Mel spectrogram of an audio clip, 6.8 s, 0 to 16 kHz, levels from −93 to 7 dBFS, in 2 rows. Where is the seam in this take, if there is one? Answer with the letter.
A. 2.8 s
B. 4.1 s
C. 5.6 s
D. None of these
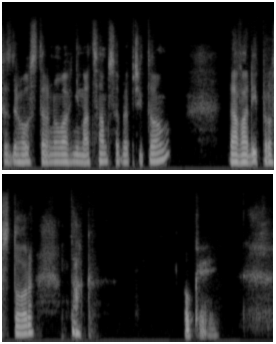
B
